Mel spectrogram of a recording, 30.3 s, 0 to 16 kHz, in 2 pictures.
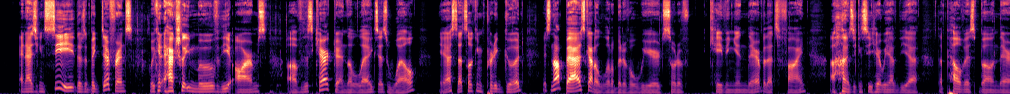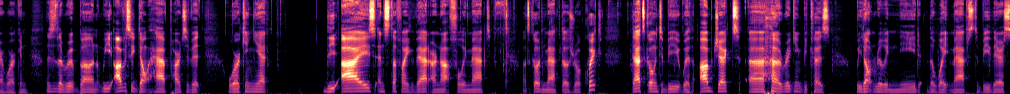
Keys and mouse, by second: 1.1 click, 1.8 right click, 2.0 r, 3.6 right click, 4.1 r, 5.8 r, 7.1 click, 7.6-9.8 right drag, 8.0 r, 9.8 r, 11.5-13.2 right drag, 11.8 r, 13.2 g, 14.7-16.3 right drag, 14.9 g, 18.9 middle click, 23.3 ctrl+Tab, 28.9 z.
